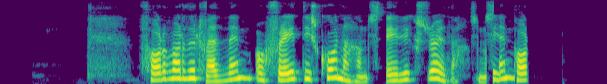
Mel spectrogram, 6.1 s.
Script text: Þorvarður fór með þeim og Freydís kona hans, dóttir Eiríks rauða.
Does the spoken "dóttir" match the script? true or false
false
